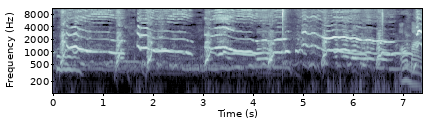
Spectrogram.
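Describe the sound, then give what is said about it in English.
Several dogs howl together in long, wavering, overlapping cries, loud, rising and falling continuously with short breaks between bursts, out in the countryside while sirens sound in the background. “My dogs, you hear them howling.”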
